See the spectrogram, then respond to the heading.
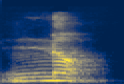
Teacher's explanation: So when you say न, nasal passage and oral both are open. You can feel it in both the cavities, oral and nasal cavity. N. It is oronasal sound.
